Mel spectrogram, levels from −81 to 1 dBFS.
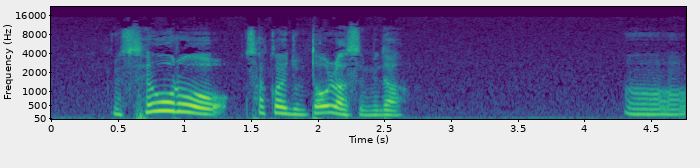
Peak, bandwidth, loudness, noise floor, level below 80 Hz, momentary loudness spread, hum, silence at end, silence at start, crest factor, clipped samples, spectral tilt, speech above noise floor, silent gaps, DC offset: -2 dBFS; 15 kHz; -16 LUFS; -48 dBFS; -42 dBFS; 15 LU; none; 0 s; 0.45 s; 16 dB; under 0.1%; -5 dB/octave; 33 dB; none; under 0.1%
